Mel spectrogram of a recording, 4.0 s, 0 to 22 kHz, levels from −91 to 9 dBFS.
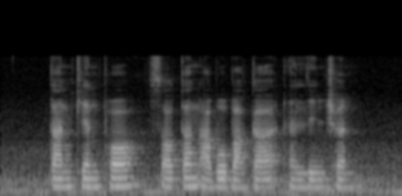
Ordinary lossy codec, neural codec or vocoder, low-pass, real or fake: none; none; none; real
